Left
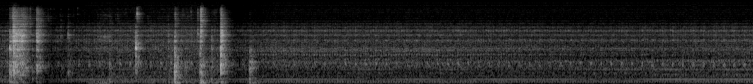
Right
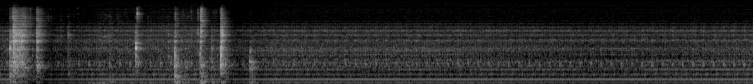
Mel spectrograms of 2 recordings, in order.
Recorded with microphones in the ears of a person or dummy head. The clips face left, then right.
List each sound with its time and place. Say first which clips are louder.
0.1 s crushing: left 3 dB; 25° left (ahead or behind), 0.6 m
